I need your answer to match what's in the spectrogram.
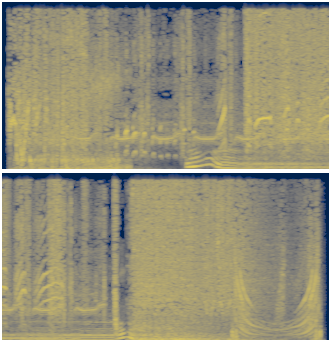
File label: comedy give us a kiss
